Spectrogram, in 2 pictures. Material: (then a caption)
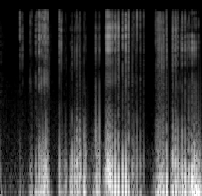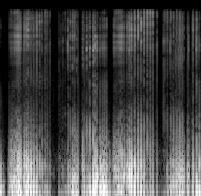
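Glass. Long red nails scratch and tap a small ribbed glass perfume bottle with a gold cap. The result is a steady run of rough, ridged scraping broken by short pauses and quick, dry taps. The sound is heavy in low rumble and has almost no ring after each touch.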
